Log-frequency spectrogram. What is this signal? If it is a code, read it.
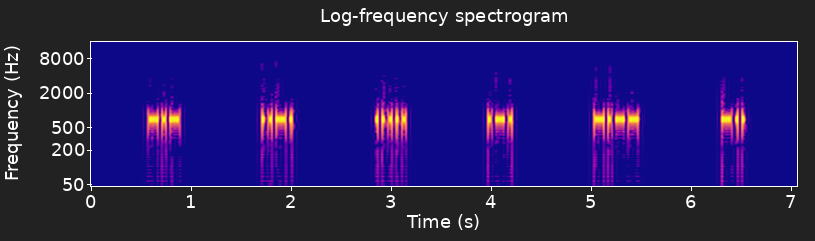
Morse code, heard as a keyed tone, about 36 wpm, spaced as for 10 wpm, 700 Hz. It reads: KF5RYD
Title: USA Call Signs - 6 Characters - 8x Character Spacing - 35wpm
